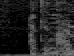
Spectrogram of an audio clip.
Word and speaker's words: Akinyemi: Akinyemi. MI. You pronounce it Akinyemi?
